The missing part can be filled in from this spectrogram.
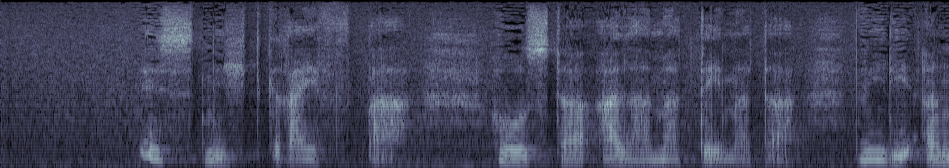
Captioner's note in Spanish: lo dice en griego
